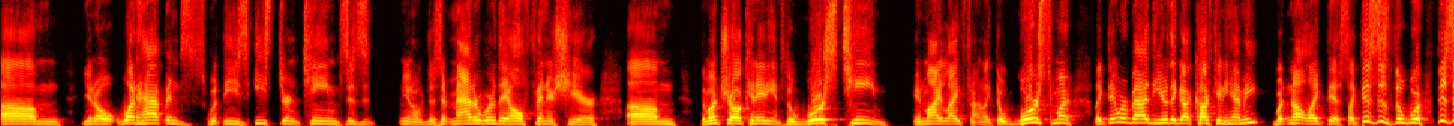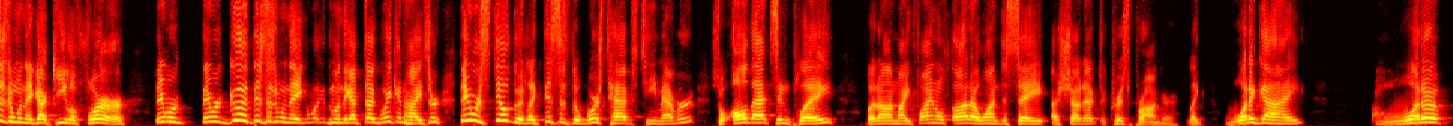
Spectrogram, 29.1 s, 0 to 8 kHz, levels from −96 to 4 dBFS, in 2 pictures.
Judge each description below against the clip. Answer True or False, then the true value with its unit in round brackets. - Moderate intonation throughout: False (6.5 semitones)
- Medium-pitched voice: False (195 Hz)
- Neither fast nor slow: False (230 wpm)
